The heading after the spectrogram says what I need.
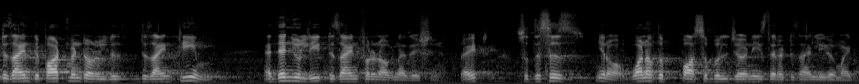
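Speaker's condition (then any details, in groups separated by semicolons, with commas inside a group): No condition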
